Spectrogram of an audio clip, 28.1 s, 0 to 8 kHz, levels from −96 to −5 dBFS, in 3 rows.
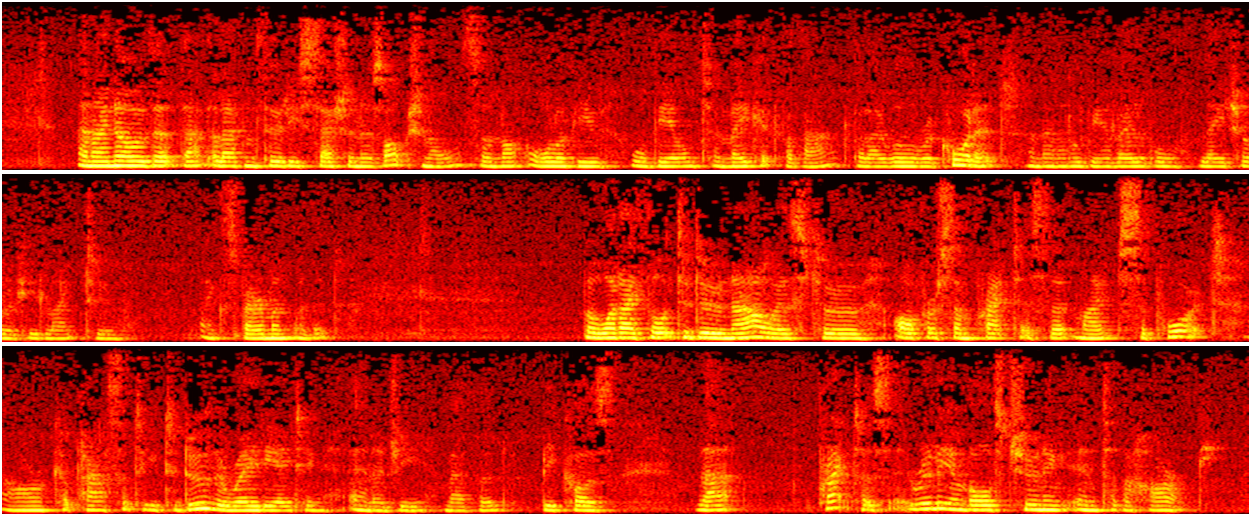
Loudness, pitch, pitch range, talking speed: -24 LUFS, 210 Hz, 200-225 Hz, 155 wpm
